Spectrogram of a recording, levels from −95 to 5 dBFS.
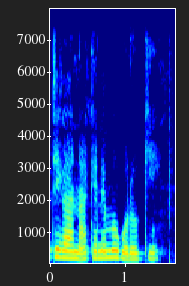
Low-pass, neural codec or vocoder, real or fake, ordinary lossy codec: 7.2 kHz; none; real; none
